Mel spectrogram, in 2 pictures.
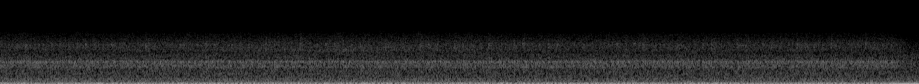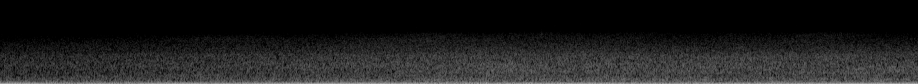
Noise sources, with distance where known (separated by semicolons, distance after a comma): engine of unclear size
